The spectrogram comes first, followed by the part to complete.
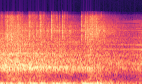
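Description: Amplified rock drum kit playing heavy bass drum hits with cymbal crashes over crowd noise, easing off near the end.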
